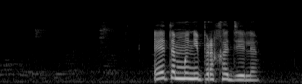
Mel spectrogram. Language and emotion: Russian, neutral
